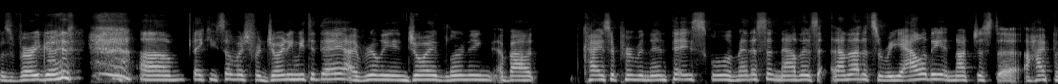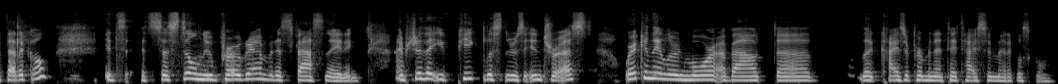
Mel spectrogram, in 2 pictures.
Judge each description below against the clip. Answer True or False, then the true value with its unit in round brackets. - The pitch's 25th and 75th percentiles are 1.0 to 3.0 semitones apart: True (2.6 semitones)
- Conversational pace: True (185 wpm)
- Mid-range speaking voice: False (215 Hz)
